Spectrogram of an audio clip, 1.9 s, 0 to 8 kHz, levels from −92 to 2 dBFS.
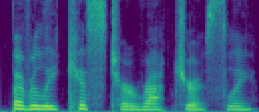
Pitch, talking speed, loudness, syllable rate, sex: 220 Hz, 125 wpm, -18 LUFS, 5.6 syllables/s, female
